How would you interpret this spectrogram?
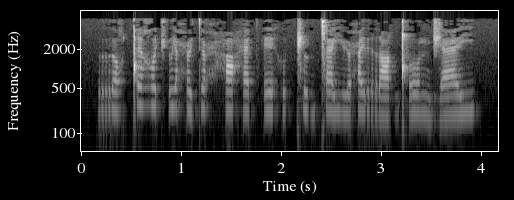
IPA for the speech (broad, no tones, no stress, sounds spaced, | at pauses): r o ʁ ǃ e ʁ o t͡ʃʼ ɯ j ħ y t ø ħ h ɑ h æ t͡sʼ e h u ǁ ɯ ɡ ǀ æ j y ħ e r ɑ ǃʼ o n d͡ʒ æ j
